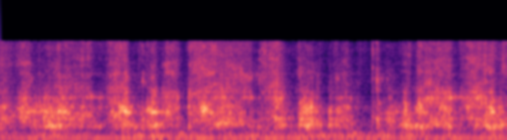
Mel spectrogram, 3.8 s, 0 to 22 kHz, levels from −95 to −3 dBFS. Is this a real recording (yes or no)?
no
